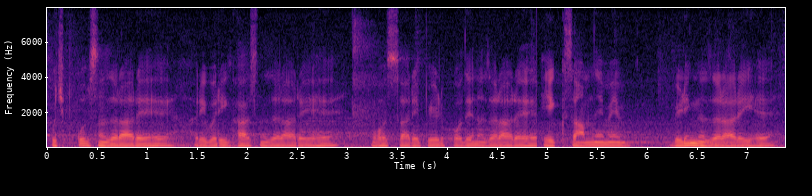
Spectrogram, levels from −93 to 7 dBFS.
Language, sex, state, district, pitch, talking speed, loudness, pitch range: Hindi, male, Chhattisgarh, Rajnandgaon, 105 Hz, 225 wpm, -29 LUFS, 105-110 Hz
